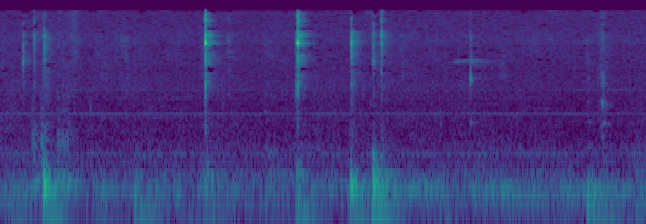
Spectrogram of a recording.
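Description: Scattered sharp clicks and taps, about six in all, from hands folding and pressing dampened fabric and stiff interfacing on a table, over a faint steady hum.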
